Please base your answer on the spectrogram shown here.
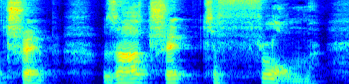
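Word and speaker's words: Flåm: Well, the pinnacle, the highlight of the trip was our trip to Flom. It's spelled Flan, but it's pronounced Flom.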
